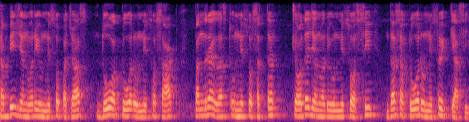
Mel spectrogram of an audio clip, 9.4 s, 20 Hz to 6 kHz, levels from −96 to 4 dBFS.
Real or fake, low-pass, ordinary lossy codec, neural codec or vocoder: real; 5.4 kHz; Opus, 64 kbps; none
